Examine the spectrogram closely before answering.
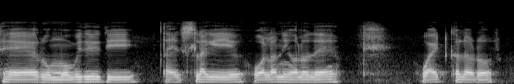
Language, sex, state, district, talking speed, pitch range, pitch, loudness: Chakma, male, Tripura, Unakoti, 115 wpm, 110-120 Hz, 115 Hz, -15 LUFS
